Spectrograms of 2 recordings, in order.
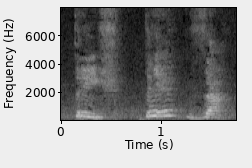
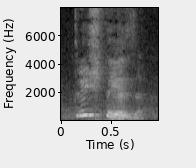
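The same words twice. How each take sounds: First: "Tristeza" in three very slow, separate beats; syllable by syllable. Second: Said in the usual way. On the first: Shown as a demonstration. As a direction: break "Tristeza" into tris, te, za with pauses. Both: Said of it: "Três sílabas".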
